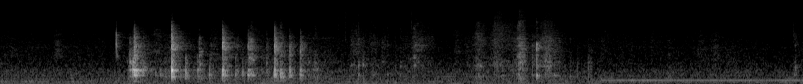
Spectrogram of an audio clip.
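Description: A sanded plastic engine-bay cover handled and wiped down with a microfiber towel: a quick cluster of knocks and scuffs of hard plastic against a glass desktop, then a few lighter ones. A faint steady hum comes in near the end.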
